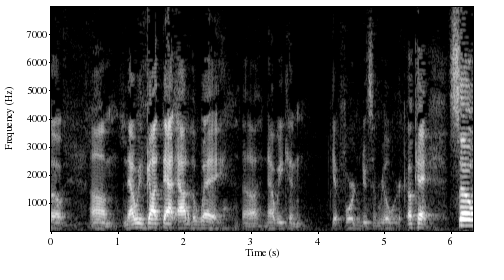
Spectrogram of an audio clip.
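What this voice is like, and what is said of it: Usual voice. Nothing is said of it.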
